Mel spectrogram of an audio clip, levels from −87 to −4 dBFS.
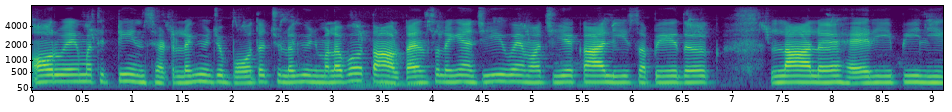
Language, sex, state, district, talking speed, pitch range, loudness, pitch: Garhwali, female, Uttarakhand, Tehri Garhwal, 165 wpm, 180-195 Hz, -19 LUFS, 185 Hz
